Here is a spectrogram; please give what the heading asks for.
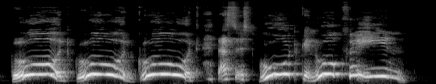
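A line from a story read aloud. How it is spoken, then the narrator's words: Hens screaming deafeningly. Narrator (German): die Hühner schrien so, dass die Ohren ihm beinahe abgefallen wären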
